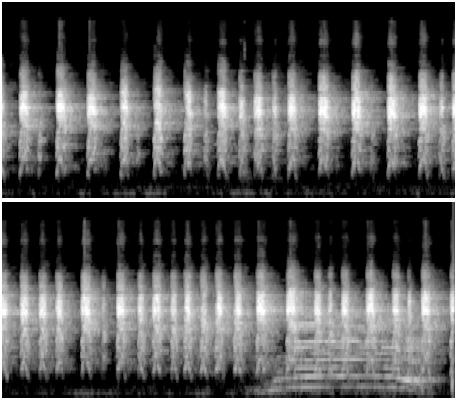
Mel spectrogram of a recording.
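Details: Loud, steady chukar partridge calling in Pakistan: a long train of harsh, clucking chuk notes, roughly three per second. Toward the end a drawn-out, lower tonal cry overlaps the calling.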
